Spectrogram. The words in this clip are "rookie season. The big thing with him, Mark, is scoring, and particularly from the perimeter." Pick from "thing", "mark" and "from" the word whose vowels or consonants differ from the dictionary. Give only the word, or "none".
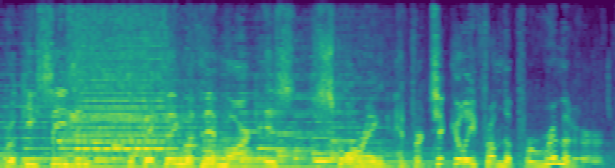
none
